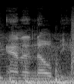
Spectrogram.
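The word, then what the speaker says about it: Anunoby: Ananobi? – Ananobi.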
